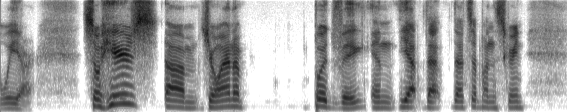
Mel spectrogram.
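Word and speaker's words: Budwig: Budvig. Budvig, right? You say it like a V, Sabina?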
